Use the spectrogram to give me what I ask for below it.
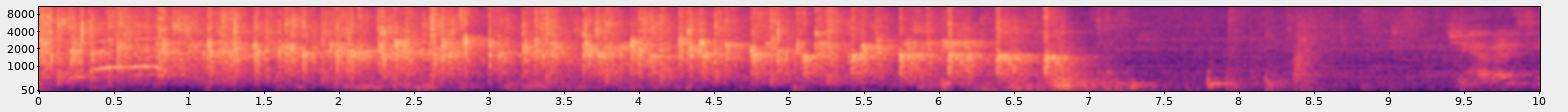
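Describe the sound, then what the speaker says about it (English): An audience claps in a steady patter of many hands that fades after several seconds, leaving quieter room sounds and a brief voice near the end. "Let's give her a round of applause."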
